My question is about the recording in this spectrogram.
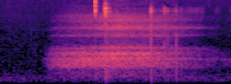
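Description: A single slow, soft breath is drawn during a guided breathing exercise, a gentle airy rush that swells, holds and slowly fades, faint and alone.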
